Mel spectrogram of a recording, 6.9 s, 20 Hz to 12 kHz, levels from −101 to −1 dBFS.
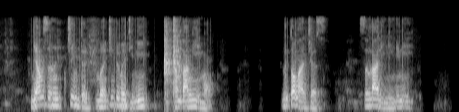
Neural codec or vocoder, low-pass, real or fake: codec, 16 kHz, 16 kbps, FunCodec, trained on LibriTTS, 50 frames a second; 7.2 kHz; fake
